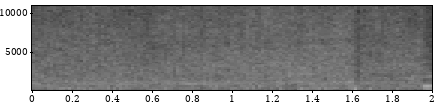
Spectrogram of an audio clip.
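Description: Water rushing and churning steadily as it pours into the intake chamber of a micro hydro plant.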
